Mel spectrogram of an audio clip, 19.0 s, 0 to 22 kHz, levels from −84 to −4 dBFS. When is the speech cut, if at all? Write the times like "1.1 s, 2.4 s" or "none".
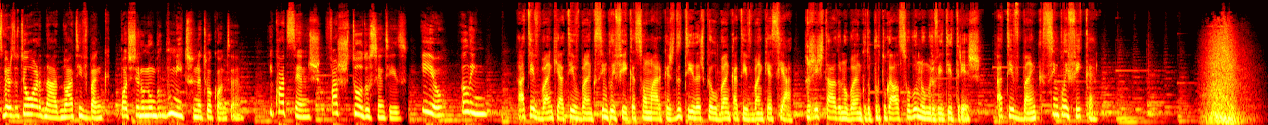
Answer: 17.9 s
